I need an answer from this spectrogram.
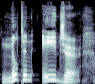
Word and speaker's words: Milton Ager: somebody whose name I mispronounced it is indeed pronounced Milton ager my friends bill Huffman and Ethan Uslan were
